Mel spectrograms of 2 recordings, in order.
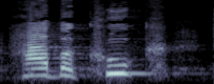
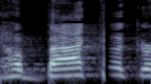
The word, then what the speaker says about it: Habakkuk: or Habakkuk, depending on how you say it. It's page 652. You can say it either way, Habakkuk or Habakkuk. It's actually an Akkadian loan word, so either pronunciation is fine.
